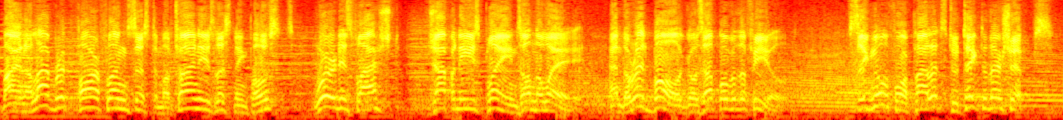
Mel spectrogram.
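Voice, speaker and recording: A man's voice: high voice, expressive, moderate pace, music in the background, poor audio. An American man narrating a 1940s wartime newsreel in a dramatic, declamatory, patriotic announcer style, on a vintage soundtrack.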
